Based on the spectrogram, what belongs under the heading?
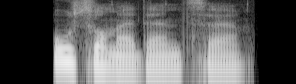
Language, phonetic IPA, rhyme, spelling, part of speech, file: Hungarian, [ˈuːsoːmɛdɛnt͡sɛ], -t͡sɛ, úszómedence, noun, Hu-úszómedence.ogg
- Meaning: swimming pool (a pool used for swimming)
